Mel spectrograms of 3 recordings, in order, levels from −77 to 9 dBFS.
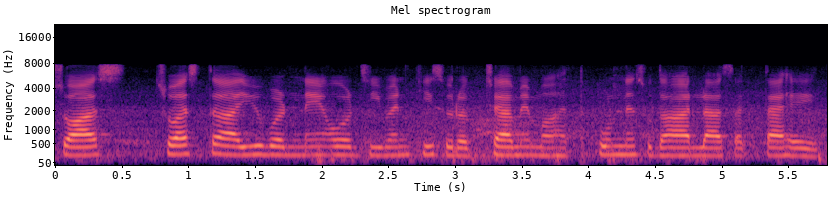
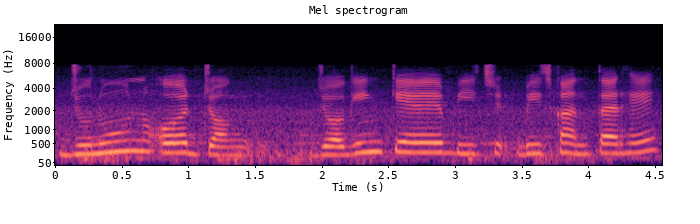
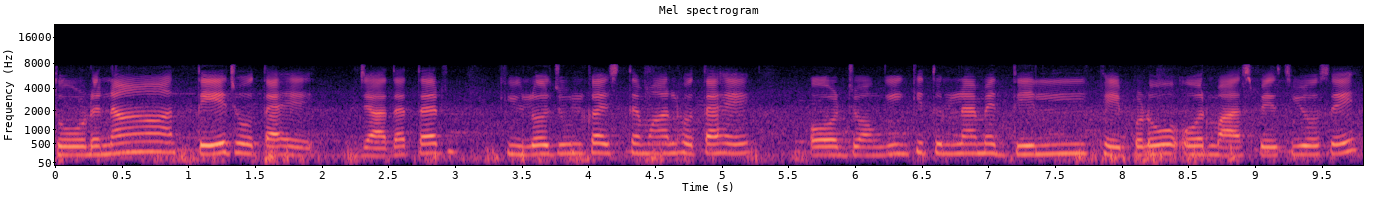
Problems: constant background noise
